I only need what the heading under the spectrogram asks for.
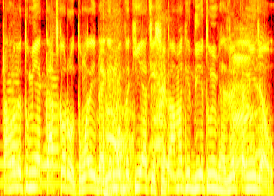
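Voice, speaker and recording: A man's voice: sits high, steady tone, racing, over a noisy crowd, natural voice. A man playing a sly old grandfather trickster in a comic cartoon, with a wheedling salesman's patter. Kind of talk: comic cartoon story dialogue.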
